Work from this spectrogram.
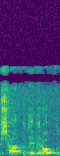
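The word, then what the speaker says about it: SharpDevelop: にですねちょっとこれシャープデベロップと読むんですけれども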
